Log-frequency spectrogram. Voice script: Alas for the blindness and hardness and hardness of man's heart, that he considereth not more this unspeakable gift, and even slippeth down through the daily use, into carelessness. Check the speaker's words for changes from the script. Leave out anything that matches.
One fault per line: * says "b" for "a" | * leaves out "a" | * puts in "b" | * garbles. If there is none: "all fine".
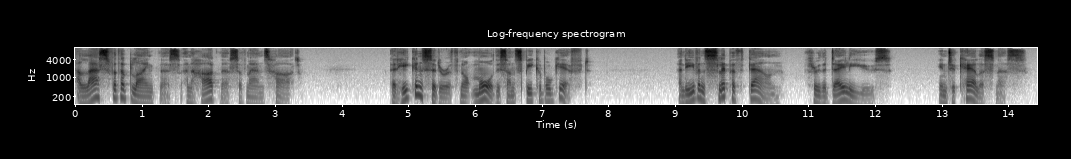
* leaves out "and hardness"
